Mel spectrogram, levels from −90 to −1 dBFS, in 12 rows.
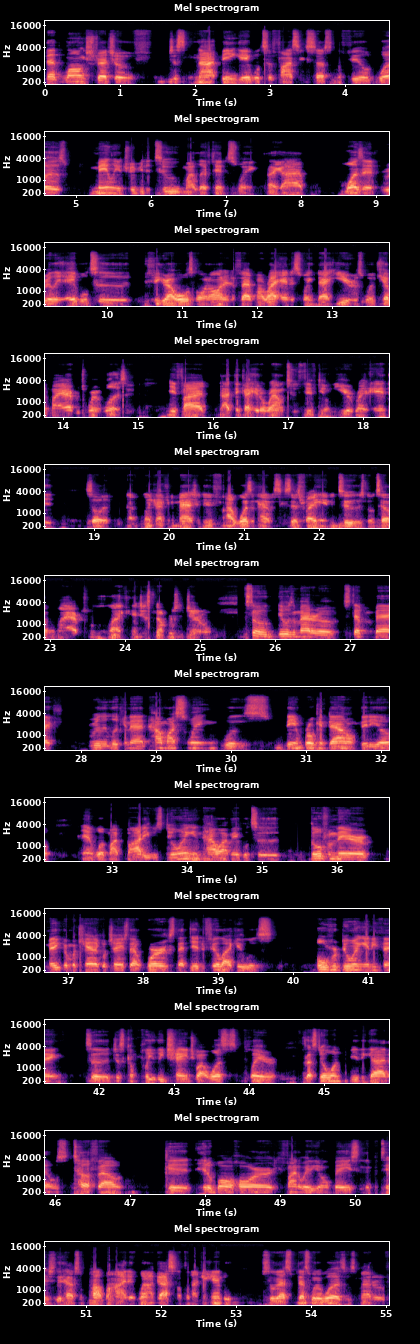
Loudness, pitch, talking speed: -19 LUFS, 130 Hz, 215 wpm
